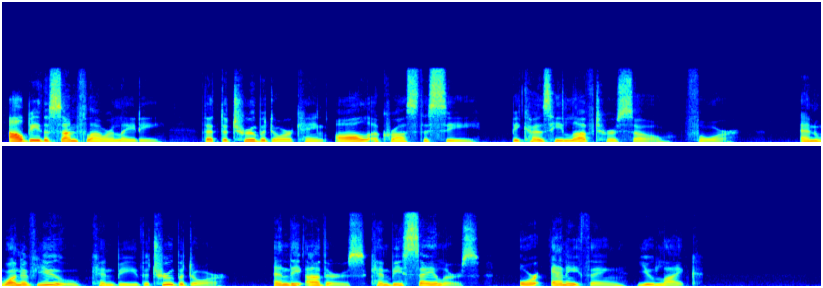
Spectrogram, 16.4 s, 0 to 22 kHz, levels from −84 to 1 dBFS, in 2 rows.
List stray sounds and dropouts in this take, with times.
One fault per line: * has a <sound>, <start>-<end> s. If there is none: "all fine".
all fine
